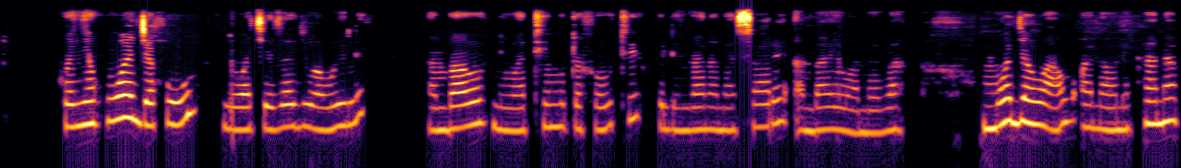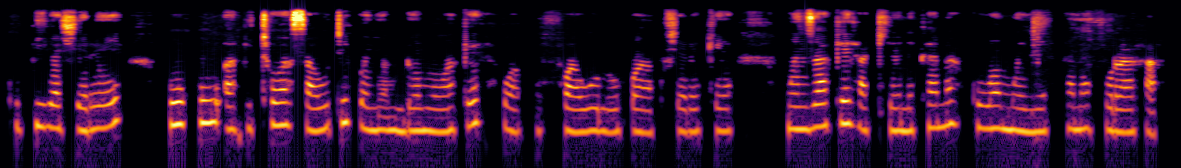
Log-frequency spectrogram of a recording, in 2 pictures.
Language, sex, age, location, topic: Swahili, female, 36-49, Nakuru, government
